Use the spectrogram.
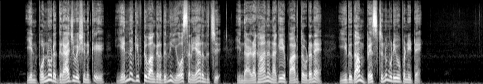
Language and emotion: Tamil, happy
